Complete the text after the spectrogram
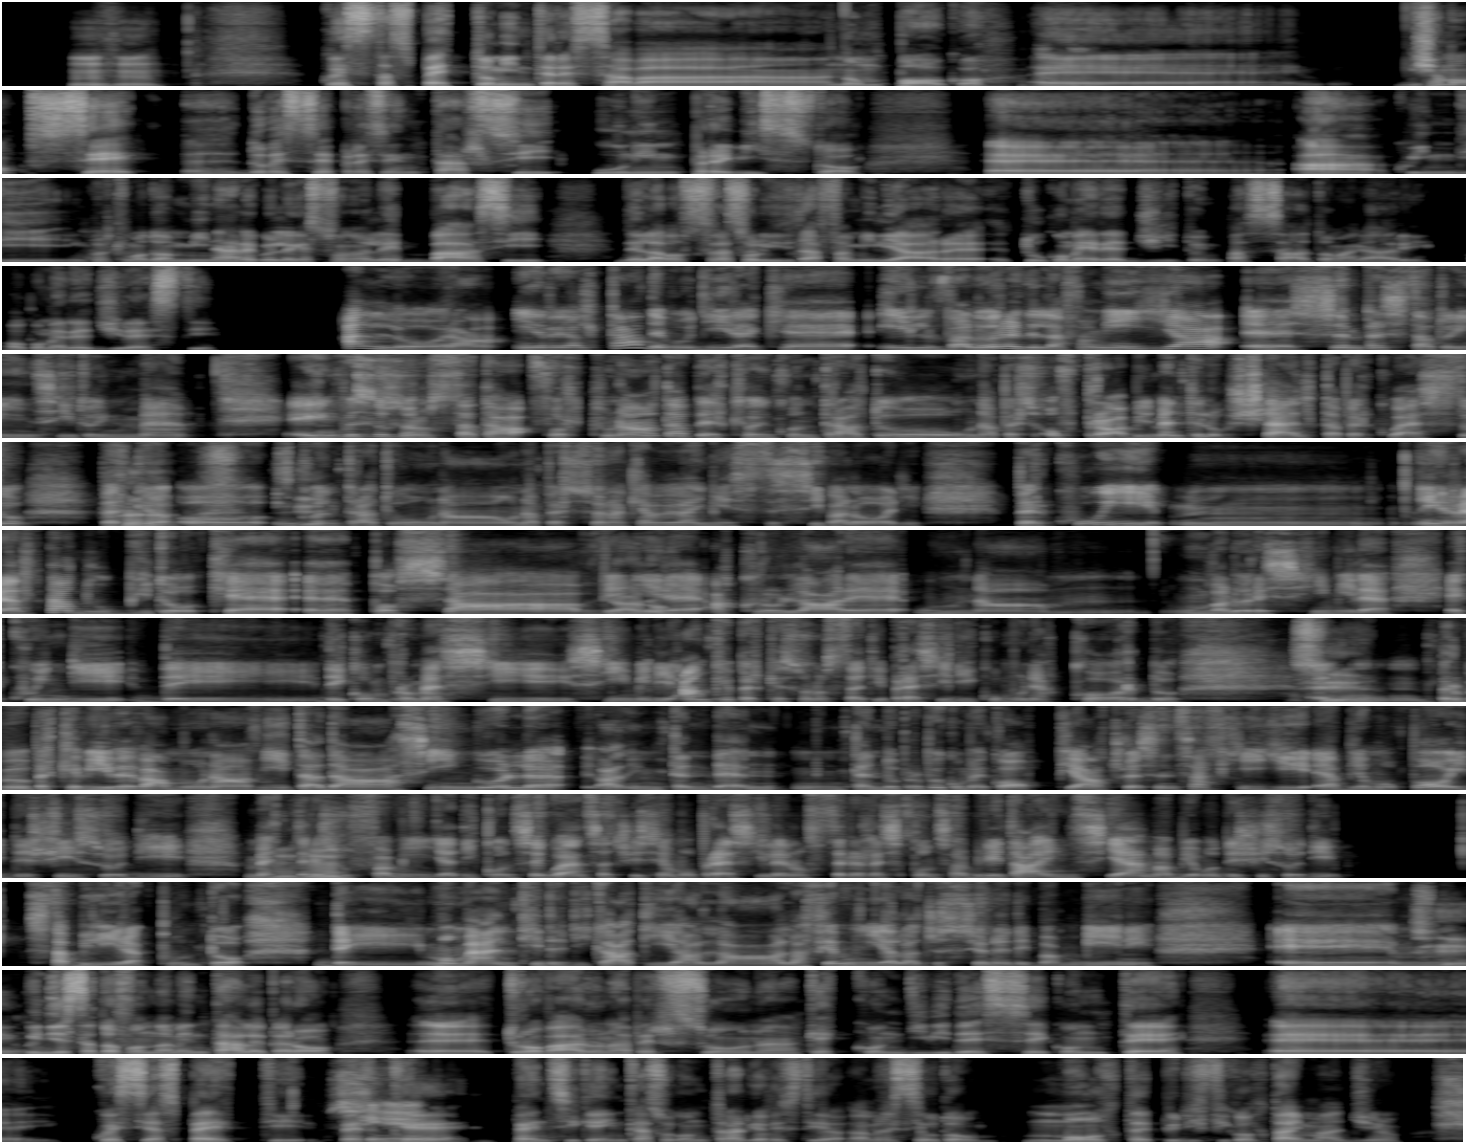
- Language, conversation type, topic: Italian, podcast, Come bilanci lavoro e vita familiare nelle giornate piene?
- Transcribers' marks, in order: tapping; chuckle; "dubito" said as "dubbito"; "cioè" said as "ceh"; lip smack; "famiglia" said as "femiia"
